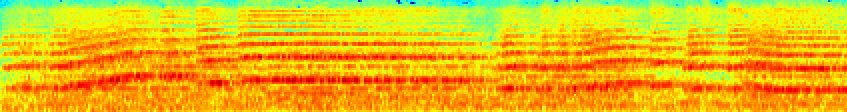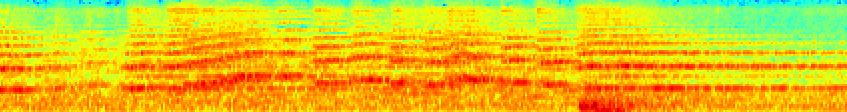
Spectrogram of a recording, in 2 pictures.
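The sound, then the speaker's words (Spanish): A brass band plays the slow, solemn processional march Hispalis at La Campana, loud and continuous, with sustained swelling melodic lines and a low drum thump near the end; no one speaks. “Eh, estamos aquí escuchando la última que se tocó en, la campana, que fue Hispalis.”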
